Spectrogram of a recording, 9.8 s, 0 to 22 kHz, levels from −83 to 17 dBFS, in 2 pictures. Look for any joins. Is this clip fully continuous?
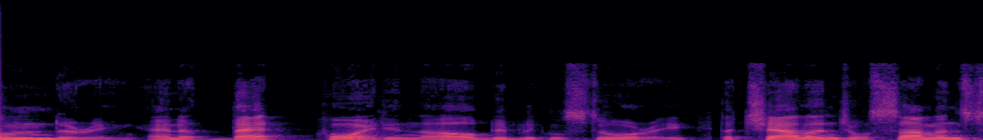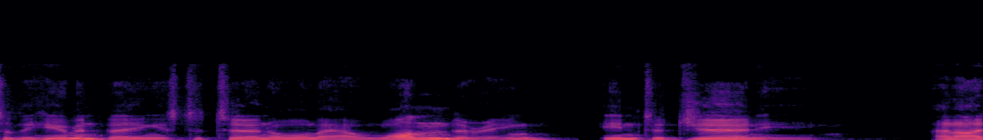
no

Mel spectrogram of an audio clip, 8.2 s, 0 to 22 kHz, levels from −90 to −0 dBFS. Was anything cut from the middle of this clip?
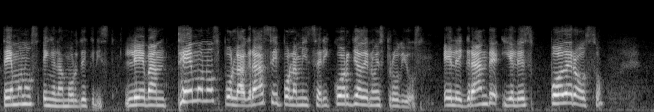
yes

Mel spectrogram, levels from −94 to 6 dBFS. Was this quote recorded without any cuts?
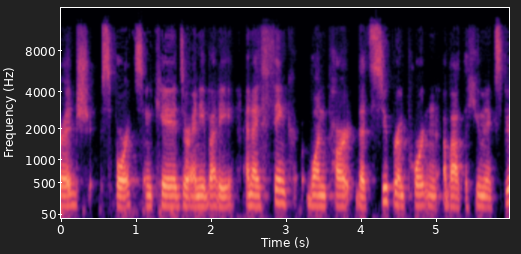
no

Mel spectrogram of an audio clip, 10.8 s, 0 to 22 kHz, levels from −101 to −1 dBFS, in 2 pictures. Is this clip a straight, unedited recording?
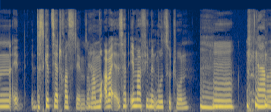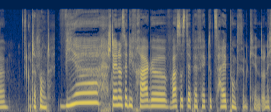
no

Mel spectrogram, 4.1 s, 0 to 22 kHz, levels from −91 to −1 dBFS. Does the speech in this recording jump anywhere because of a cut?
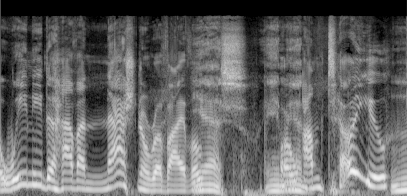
no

